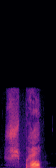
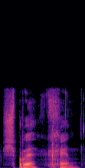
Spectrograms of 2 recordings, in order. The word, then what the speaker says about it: sprechen: So to speak, you have spray, S-P, it's like an S-H-P, spray. And then you have C-H-E-N, the C-H-Chen, Chen. So you have sprechen to speak. How would you say it? – Sprechen.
